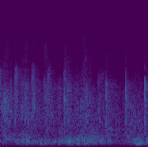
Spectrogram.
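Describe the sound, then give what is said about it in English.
An audience applauds an officer steadily for a couple of seconds, a dense, fairly loud wash of many overlapping claps with a few sharper individual claps standing out. No one speaks over it. “Please give officer a big clap offer.”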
